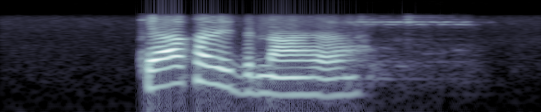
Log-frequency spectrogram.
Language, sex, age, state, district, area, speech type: Hindi, female, 45-60, Bihar, Begusarai, urban, conversation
